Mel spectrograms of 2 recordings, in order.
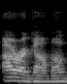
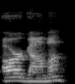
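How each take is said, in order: First: An extra vowel sits between the r and g. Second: No vowel sits between the r and g. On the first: The speaker calls it wrong. "Not Aragama" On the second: The speaker calls it right. "but Argama"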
